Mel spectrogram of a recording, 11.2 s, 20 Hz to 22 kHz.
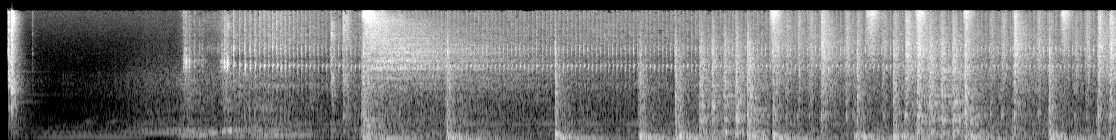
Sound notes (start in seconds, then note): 0.1 switch flipping; 1.8 cinematography machine starting; 3.6 marching band music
